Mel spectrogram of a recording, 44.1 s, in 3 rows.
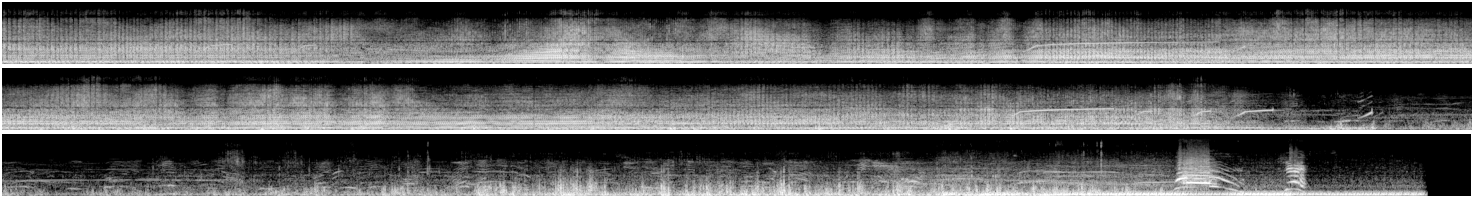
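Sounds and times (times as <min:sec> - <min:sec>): car engine at high revs: 0:00.0 - 0:27.8
short rising whistle: 0:24.8 - 0:27.6.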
